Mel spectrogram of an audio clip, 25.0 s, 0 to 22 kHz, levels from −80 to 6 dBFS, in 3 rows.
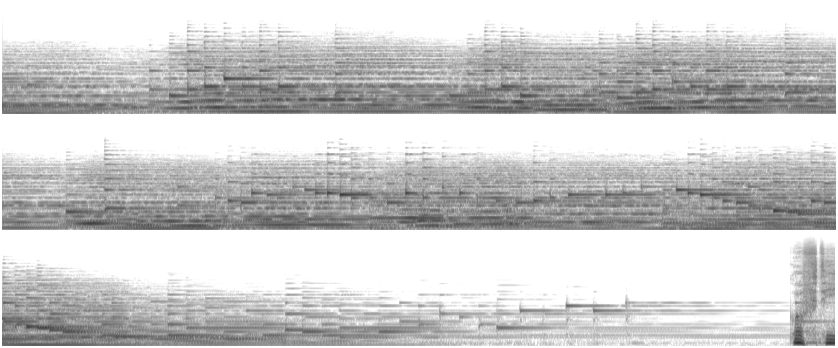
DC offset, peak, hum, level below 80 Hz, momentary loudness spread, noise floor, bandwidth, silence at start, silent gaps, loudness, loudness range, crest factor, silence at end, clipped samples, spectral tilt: under 0.1%; -4 dBFS; none; -40 dBFS; 14 LU; -56 dBFS; 16.5 kHz; 0 s; none; -24 LUFS; 13 LU; 20 dB; 0 s; under 0.1%; -6 dB/octave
